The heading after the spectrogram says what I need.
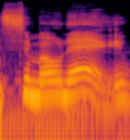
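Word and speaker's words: Symoné: Evan Rachel Wood yes Raven Simone which I found out is actually how we pronounce her last name nah yes I think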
